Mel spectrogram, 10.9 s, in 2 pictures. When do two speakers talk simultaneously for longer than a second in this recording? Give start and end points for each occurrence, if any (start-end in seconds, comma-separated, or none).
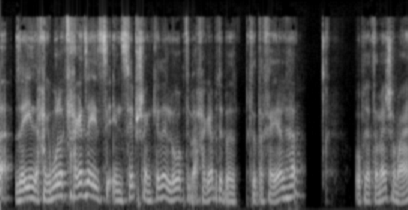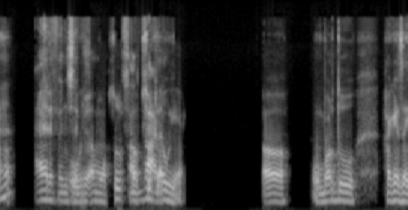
6.3-7.7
